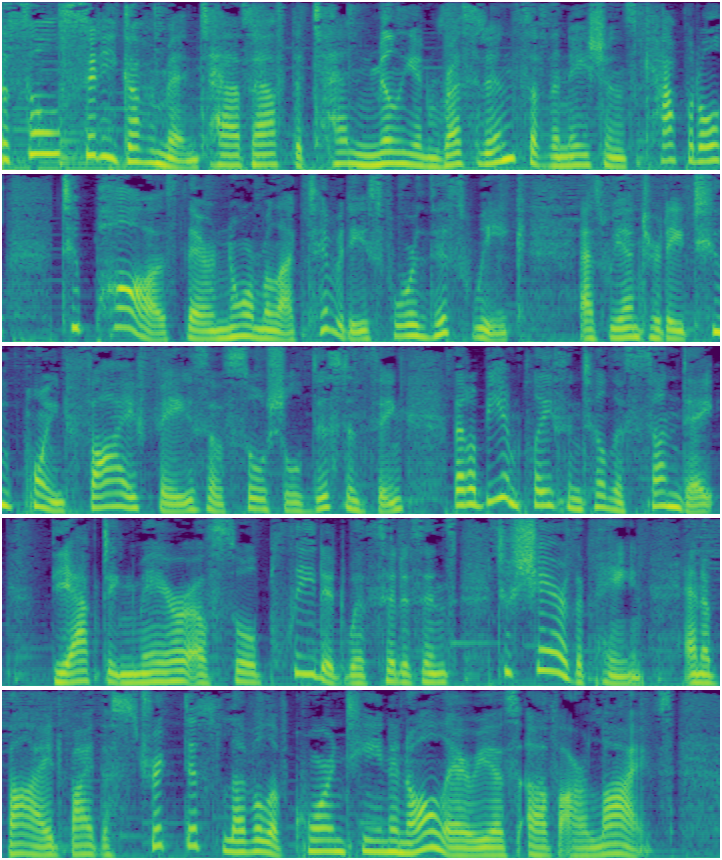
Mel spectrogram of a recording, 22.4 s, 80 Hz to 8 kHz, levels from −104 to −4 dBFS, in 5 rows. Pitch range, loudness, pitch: 145-205 Hz, -18 LUFS, 165 Hz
